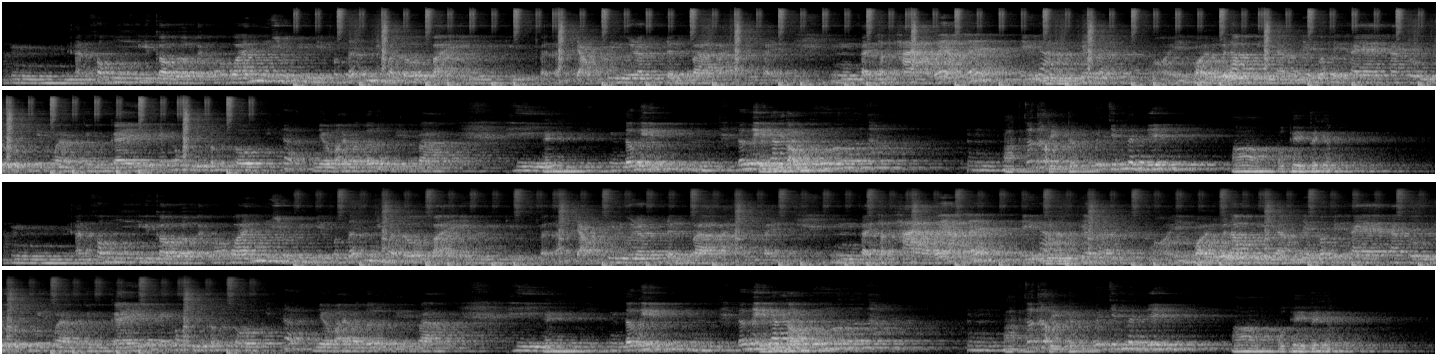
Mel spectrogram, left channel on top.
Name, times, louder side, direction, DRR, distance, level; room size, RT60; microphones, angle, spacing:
voice 1, 0.0-9.9 10.2-23.3 24.0-26.0, equal, 20° left, -3 dB, 6.8 m, -25 dB
sound 1, 2.9-16.9, left 4 dB, 80° left, 1.7 m, -29 dB
voice 2, 10.4-10.9 19.7-20.0 21.9-22.5 24.3-25.2 25.6-25.8 26.6-27.6, left 1 dB, 55° left, -1 dB, 2.4 m, -24 dB
25.5 x 19.5 x 7.9 m, 2.4 s
head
